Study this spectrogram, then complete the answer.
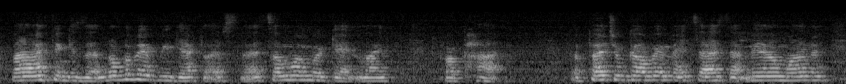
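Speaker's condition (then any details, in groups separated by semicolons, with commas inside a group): ALS; lost use of arms; terminal stage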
